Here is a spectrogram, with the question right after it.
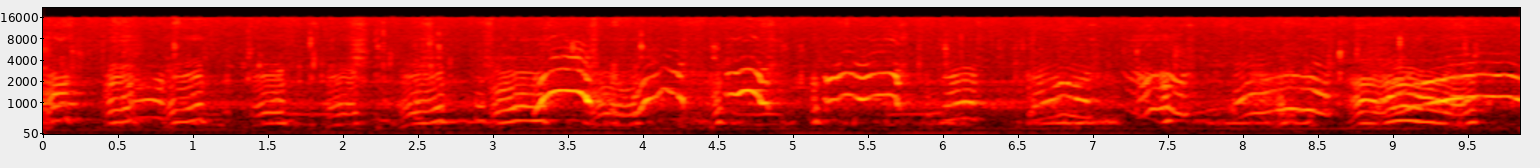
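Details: Litter of White Swiss Shepherd puppies, born 11 August at a breeder's, crying together indoors: many overlapping whiny squeals and arched yelping whimpers, some drawn out and howl-like, continuous throughout.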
